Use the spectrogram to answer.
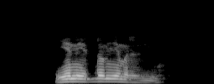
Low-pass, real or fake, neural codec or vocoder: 3.6 kHz; real; none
